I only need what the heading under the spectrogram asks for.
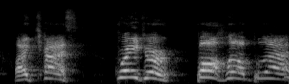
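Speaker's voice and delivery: very loud, high, drawn-out chanting shout. A narrator voices Magius pointing his wand at Diamond Hook, Magius shouting a spell. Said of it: "point his wand and shout".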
